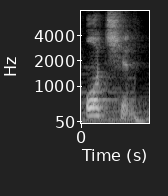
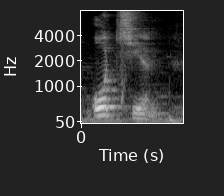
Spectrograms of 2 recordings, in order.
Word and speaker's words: очень: The word is очень. Очень. In Russian, your E sound is pronounced ye. So очень, right?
